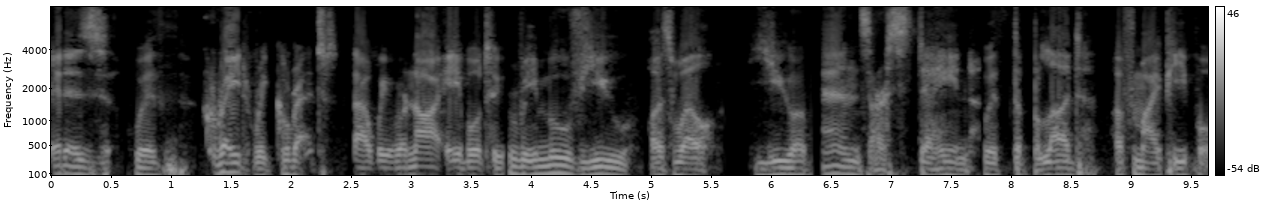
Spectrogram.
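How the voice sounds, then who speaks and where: Putting on a character voice, a man speaks at a very deep, low pitch and a fairly slow pace, with very even loudness, fairly even intonation, and a dry, close sound with no echo. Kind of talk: wuxia roleplay dialogue. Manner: resigned, bitter, cursing.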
